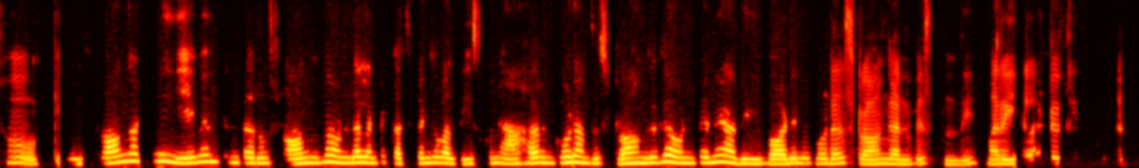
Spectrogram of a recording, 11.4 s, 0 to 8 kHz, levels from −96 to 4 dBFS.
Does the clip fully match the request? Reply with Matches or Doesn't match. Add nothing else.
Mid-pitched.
Doesn't match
